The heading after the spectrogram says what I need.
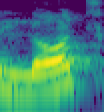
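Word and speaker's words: Łódź: वैसे आप इसे अगर इंग्लिश में कहीं सर्च करते हो या प्रोनाउंस करते हो तो आप इसे लॉड्स कहते हो, बट यहाँ पर यहाँ की पोलिश लैंग्वेज में इसे ऊज कहा जाता है।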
